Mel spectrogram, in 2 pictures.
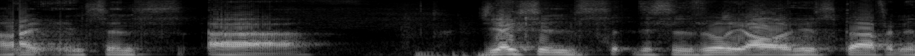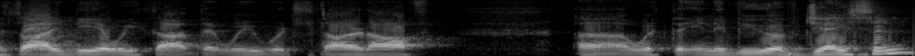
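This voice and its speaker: Against a very clean recording and silent background, a man with an unremarkable speaking voice talks at a moderate pace, fairly low in pitch and with fairly even intonation. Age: 60s. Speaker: podcast co-host and motivational speaker. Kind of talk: casual chat.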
